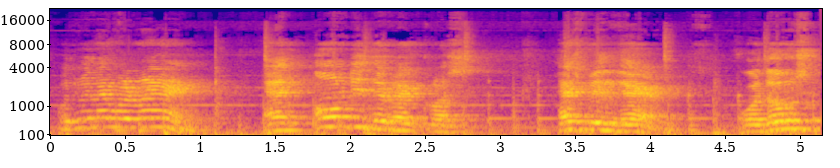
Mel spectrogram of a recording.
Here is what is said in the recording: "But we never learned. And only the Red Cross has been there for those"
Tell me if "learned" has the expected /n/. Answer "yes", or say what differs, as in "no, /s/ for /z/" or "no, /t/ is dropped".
no, /n/ is dropped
